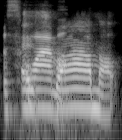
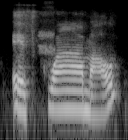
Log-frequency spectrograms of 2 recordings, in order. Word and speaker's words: Esquimalt: Esquimalt. Esquimalt.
